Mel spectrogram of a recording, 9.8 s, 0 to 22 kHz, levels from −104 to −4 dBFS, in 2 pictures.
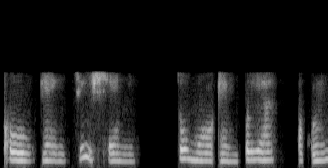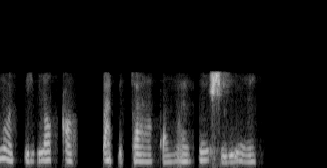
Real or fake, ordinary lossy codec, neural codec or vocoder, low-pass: fake; AAC, 24 kbps; codec, 24 kHz, 1.5 kbps, HILCodec; 3.6 kHz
